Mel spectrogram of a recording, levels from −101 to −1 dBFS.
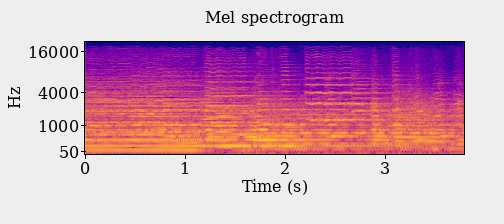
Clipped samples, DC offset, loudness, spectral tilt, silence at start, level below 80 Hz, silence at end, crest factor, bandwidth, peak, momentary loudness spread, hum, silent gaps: under 0.1%; under 0.1%; -18 LUFS; -5 dB/octave; 0 s; -50 dBFS; 0 s; 14 dB; 18.5 kHz; -4 dBFS; 4 LU; none; none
